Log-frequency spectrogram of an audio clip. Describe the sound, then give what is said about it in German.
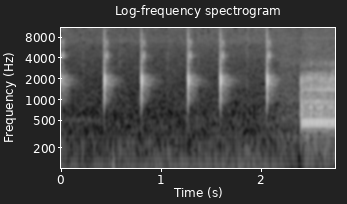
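Telephone dialing: five short, bright tone beeps at steady intervals, followed by a continuous ringing tone that starts and holds to the end, with no voices. “Sollen wir Jacqueline einfach mal anrufen? Na klar!”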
